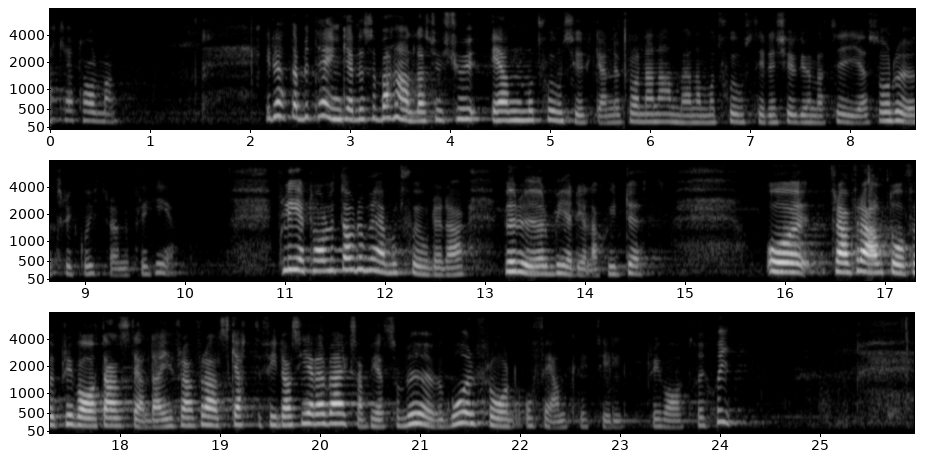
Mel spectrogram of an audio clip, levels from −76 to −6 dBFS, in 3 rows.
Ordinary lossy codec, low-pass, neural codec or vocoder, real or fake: MP3, 48 kbps; 7.2 kHz; none; real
